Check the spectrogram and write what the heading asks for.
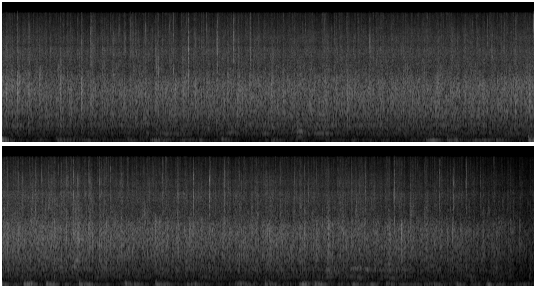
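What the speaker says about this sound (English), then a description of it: "let's give all these folks a big round of applause" Audience applause at a historic preservation awards ceremony in Arkansas: a large crowd claps steadily and densely for about twenty seconds, loud and even throughout, fading slightly at the end.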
